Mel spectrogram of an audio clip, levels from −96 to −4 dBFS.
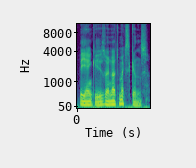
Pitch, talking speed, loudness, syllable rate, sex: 90 Hz, 205 wpm, -18 LUFS, 6.8 syllables/s, male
